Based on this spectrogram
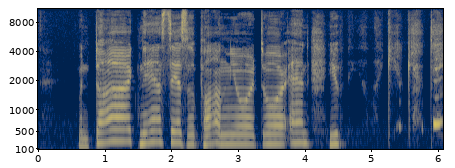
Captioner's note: singing; whispering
